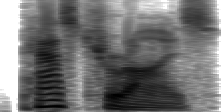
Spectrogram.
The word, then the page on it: pasteurize: American English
